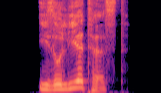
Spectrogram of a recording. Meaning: inflection of isolieren: 1. second-person singular preterite 2. second-person singular subjunctive II
- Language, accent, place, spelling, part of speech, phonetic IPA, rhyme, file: German, Germany, Berlin, isoliertest, verb, [izoˈliːɐ̯təst], -iːɐ̯təst, De-isoliertest.ogg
